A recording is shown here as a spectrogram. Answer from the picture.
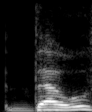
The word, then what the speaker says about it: DAU: Pas Dao Étienne, parce que ça se prononce comme ça, le chanteur, mais Do, D-A-U, prononcé Dao, ce projet artistique qui doit son nom à Lev Landau, physicien soviétique nobelisé en 1962.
